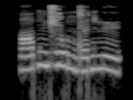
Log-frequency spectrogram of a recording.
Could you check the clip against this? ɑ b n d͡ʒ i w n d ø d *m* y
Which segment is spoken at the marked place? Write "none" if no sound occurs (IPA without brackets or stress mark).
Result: m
